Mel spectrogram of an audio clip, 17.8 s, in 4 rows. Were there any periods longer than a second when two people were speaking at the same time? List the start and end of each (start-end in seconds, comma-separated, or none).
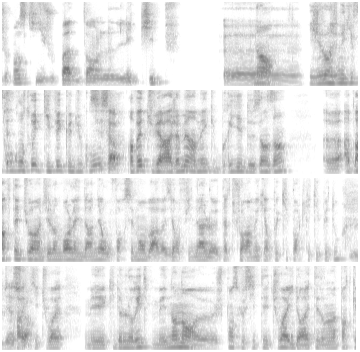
none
